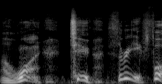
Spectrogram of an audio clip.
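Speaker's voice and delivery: rhythmic, swooping sing-song, pitch swinging up and down. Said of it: "I got that from [name]".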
